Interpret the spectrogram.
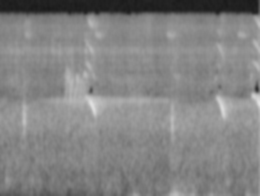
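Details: Chopi blackbird singing its wild song in nature gives two brief, clear downslurred whistles about two seconds apart over a steady high buzz, with low rumbling thumps in the background.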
